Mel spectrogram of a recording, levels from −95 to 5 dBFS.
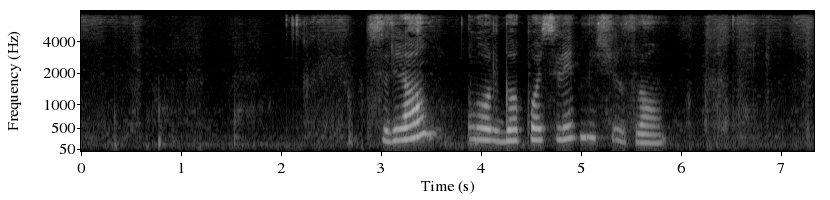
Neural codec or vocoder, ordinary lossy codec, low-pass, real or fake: codec, 24 kHz, 0.9 kbps, WavTokenizer, medium speech release version 1; none; 7.2 kHz; fake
